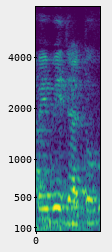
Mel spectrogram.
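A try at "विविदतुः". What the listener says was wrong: ध्यान से वर्ण बोलो, ध में मिक्स मत करो। द को साफ साफ बोलो, है ना?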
